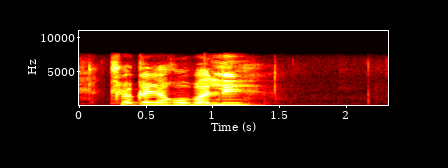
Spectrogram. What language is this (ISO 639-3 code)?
nso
